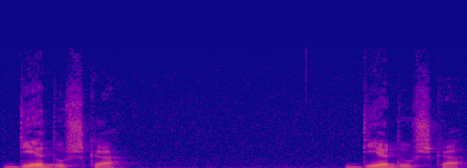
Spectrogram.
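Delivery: teacher models dedushka for students to repeat; model pronunciation. Shown as a demonstration. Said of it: "one line down".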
